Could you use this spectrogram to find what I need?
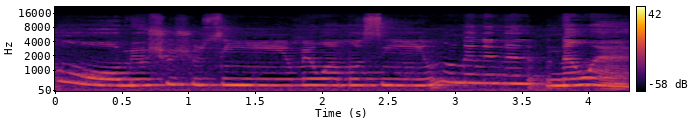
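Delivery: put-on slow, sweet, cutesy, doting baby-talk voice. Contrasting with a firm tone of voice, a baby-talk voice. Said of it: "Eu não tô falando que nem bebezinhos".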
